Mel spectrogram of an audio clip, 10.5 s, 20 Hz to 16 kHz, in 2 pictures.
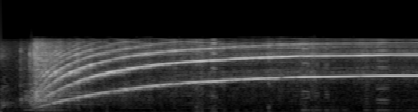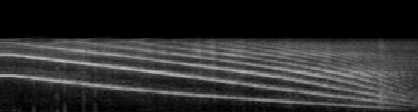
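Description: Old 6-volt electric boat siren run on 12 volts DC, its wail rising in pitch as the rotor spins up for about four seconds and holding briefly at the top. About halfway through the pitch turns and falls steadily in a long descending wail as the siren winds down.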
